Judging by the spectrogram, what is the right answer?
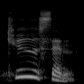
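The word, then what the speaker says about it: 九千: 9천은 큐센, 큐센, 큐센.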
